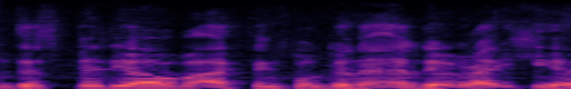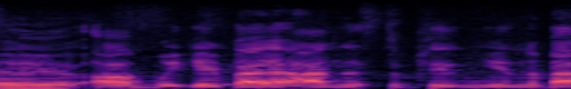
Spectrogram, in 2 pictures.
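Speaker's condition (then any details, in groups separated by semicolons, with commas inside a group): Cerebral palsy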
